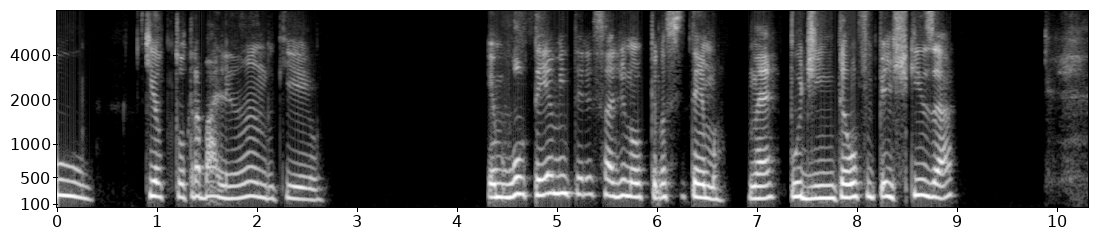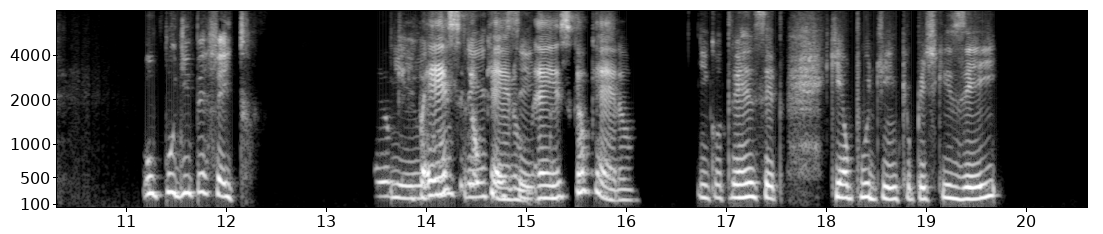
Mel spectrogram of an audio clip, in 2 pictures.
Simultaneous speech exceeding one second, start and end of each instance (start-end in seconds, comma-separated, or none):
13.6-15.4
